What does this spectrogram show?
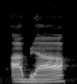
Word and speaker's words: hablar: dans les mots espagnols le h est toujours muet hablar a aura dans les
